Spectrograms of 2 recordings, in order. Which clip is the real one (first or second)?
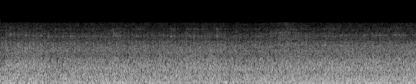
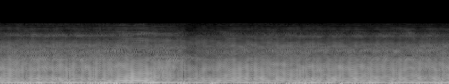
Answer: first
